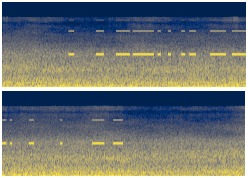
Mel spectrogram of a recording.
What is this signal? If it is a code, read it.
Beeps of irregular length, with street noise. There is no code.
